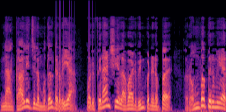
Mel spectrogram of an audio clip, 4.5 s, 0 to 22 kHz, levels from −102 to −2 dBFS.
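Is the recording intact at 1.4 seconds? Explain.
No. The moment at 1.4 s falls inside a burst of processor overload crackle running from 1.09 to 1.92 s. The processor repeatedly failed to deliver its tiny audio blocks on time, each about 3 ms long, and some forty of them were skipped outright rather than held. Each skip butts two pieces of speech together with a hard edge, so the passage tears and crackles. On a waveform this shows as many small jumps and discontinuities. A spectrogram shows a dense run of thin vertical broadband lines across the whole frequency range.

The same moment also carries heavy codec damage that runs through the whole clip, likely from HE-AAC compression at a very low bitrate, around 16 kbps. Only the lower band is truly coded, and the treble is rebuilt by copying lower bands upward, so s sounds come out gritty and lispy with a metallic edge. A spectrogram would show a hard ceiling with nothing above 11.8 kHz. 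Below that ceiling, the upper bands look like repeated, smeared copies of the lower bands, and their harmonics don't line up across the crossover.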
